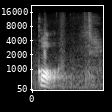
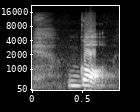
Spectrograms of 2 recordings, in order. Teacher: উচ্চারণ করার সময় আমাদের কিন্তু ক এর সাথে একটা অ উচ্চারিত হয়, গ এটার সাথেও কিন্তু একটা অ উচ্চারিত হয়।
